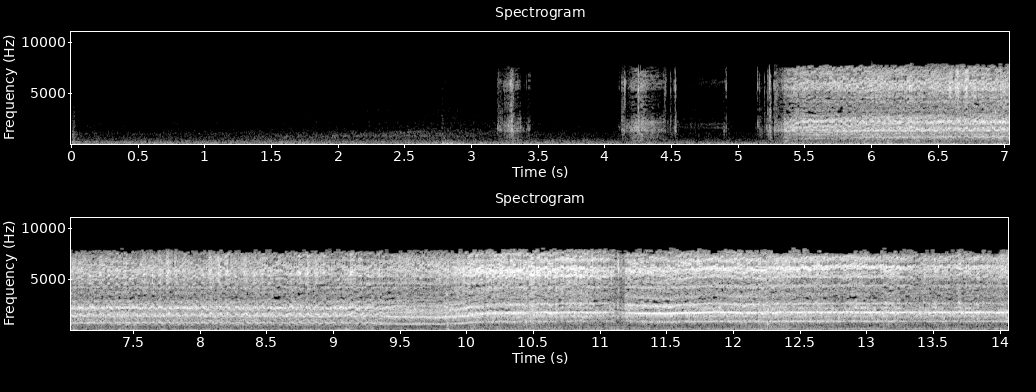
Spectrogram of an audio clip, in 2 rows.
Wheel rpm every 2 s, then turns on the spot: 0, 0, 50, 160, 170, 220, 230.
none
